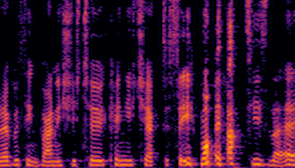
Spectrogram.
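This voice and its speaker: The speaker has an English accent and a bright, sharp tone at a fairly quick pace. Pitch variation is ordinary, on a very clean recording with a silent background. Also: woman, dry, close sound with no echo. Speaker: craft live streamer. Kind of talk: casual chat with live chat viewers. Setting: live stream.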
